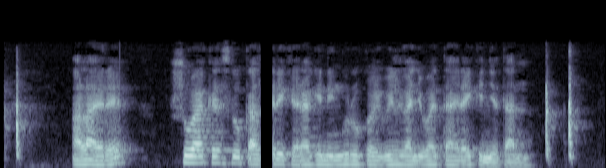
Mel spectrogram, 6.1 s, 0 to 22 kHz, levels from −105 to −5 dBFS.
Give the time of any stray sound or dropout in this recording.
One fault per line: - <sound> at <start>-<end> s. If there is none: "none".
- dropout at 2.6-2.7 s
